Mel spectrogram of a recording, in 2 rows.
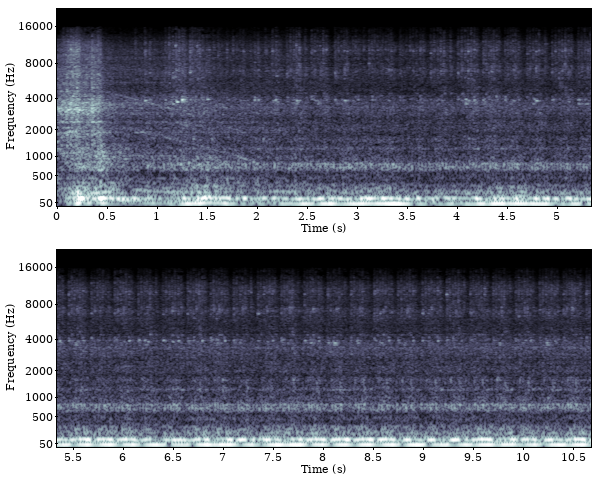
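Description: Ford 289 cubic-inch V8 firing up with a short flare, then settling into a steady idle.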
